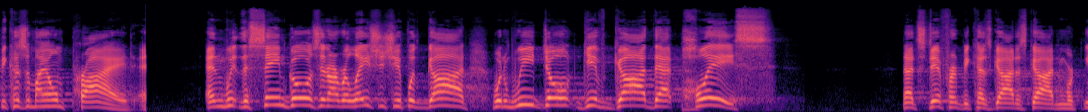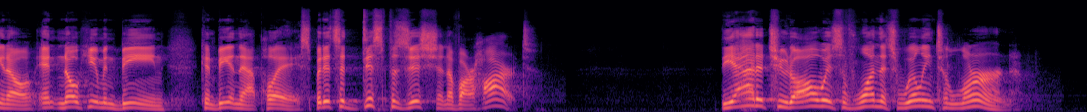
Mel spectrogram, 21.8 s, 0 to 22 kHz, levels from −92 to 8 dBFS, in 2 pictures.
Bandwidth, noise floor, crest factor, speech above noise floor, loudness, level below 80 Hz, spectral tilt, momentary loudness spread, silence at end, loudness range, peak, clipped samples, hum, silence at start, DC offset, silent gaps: 16 kHz; -78 dBFS; 20 dB; 56 dB; -21 LUFS; -76 dBFS; -2 dB/octave; 6 LU; 0.7 s; 4 LU; -2 dBFS; under 0.1%; none; 0 s; under 0.1%; none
